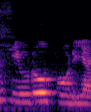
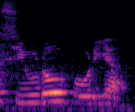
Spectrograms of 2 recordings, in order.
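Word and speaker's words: pseudopodia: कूटपाद या जो है सीडोपोडिया कहते हैं। क्या कहते हैं बेटा? कूटपाद या जो है सीडोपोडिया। यहाँ पर पी साइलेंट होता है।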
